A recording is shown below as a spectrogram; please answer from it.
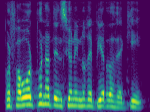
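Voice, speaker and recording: A man's voice: sits high, a little fast. A man preaching a sermon as pastor, chatty, often turning questions to the congregation. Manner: conversational, asks the congregation questions, varies loudness. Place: church. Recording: echoey church hall.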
